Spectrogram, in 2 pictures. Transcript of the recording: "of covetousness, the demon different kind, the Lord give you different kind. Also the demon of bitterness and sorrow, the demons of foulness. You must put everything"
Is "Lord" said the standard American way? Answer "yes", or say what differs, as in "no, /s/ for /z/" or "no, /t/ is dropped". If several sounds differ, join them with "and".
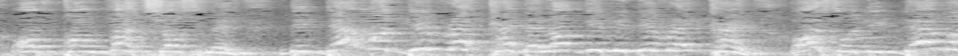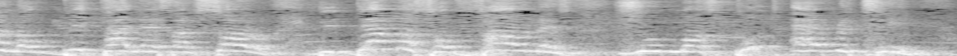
no, /n/ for /l/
